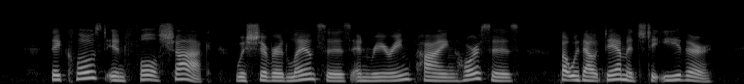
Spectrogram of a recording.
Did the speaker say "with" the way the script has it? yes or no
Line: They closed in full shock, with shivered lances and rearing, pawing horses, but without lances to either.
yes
